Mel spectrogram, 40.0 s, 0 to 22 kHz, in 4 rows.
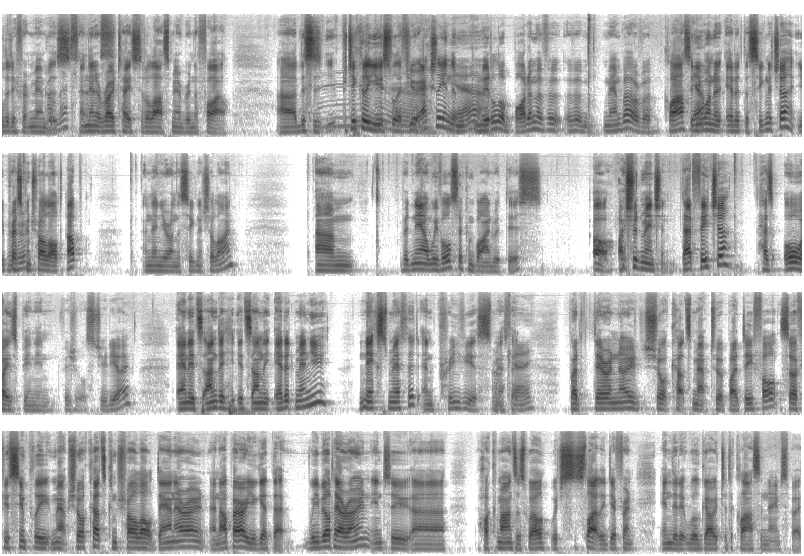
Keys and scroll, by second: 0.8 ctrl+alt+Down, 1.5 ctrl+alt+Up, 2.3 ctrl+alt+Up, 10.5 ctrl+alt+Up, 19.1 alt+e.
